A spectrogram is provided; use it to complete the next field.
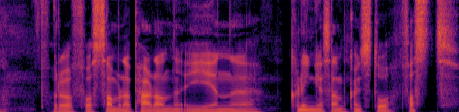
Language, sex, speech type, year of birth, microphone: Norwegian, male, spontaneous, 1979, Shure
